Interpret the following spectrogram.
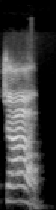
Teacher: आपकी जुबान, आपकी जिह्वा जो लग रही होगी वो दांत से पिछले वाले हिस्से पर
